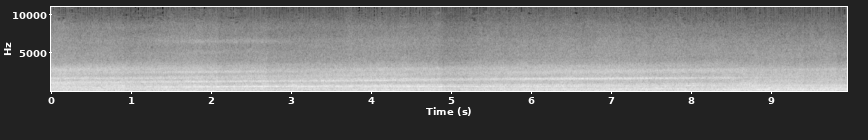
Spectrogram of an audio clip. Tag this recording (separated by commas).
Train, train wagon, metro, Rail transport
